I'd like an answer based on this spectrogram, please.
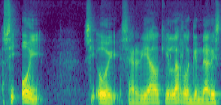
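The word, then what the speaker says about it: ซีอุย: Ya udah langsungnya kita mulai pembahasan tentang Si Kuei, atau kalau orang Thailand tuh bacanya Si Oi.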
